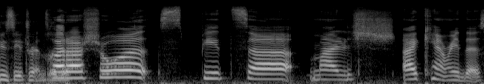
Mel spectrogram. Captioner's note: foreign language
